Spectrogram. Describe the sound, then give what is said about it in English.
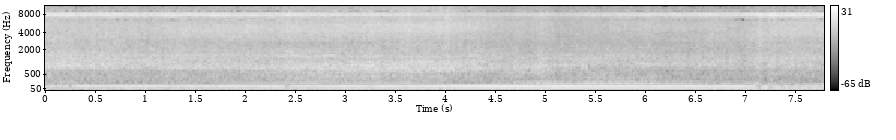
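Loud, steady engine roar of cars passing on the street, a deep droning hum layered with broad rumbling noise that holds constant throughout, continuous with no voices. “These cars are monsters.”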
